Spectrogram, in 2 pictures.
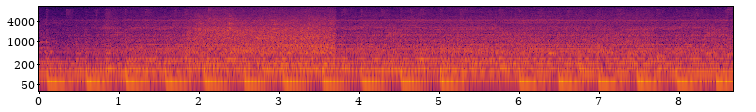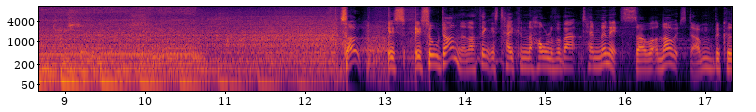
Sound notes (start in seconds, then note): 0.7 machine buzzing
